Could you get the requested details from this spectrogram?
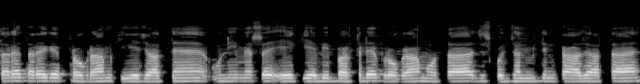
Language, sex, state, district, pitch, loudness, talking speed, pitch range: Hindi, male, Uttar Pradesh, Hamirpur, 150 Hz, -14 LUFS, 195 wpm, 145-150 Hz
